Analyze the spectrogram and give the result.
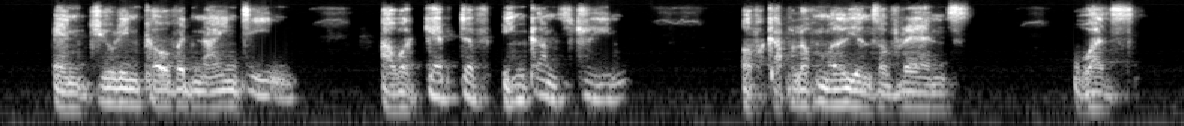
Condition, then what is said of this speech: Laryngectomy. And in COVID level five, I lost my voice.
